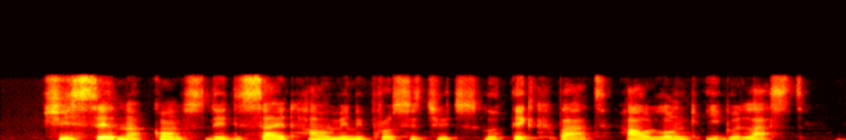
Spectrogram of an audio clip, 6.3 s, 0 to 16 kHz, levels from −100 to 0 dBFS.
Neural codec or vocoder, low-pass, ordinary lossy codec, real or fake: codec, 16 kHz, 2 kbps, FunCodec, trained on Chinese and English, 25 frames a second; 7.2 kHz; none; fake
